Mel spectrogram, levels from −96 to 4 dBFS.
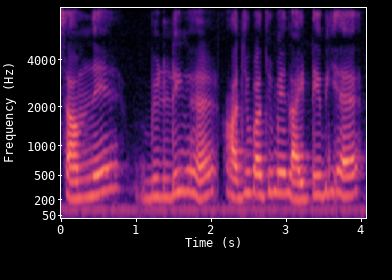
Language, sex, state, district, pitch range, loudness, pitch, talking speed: Hindi, female, Maharashtra, Nagpur, 230-275 Hz, -26 LUFS, 255 Hz, 130 wpm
